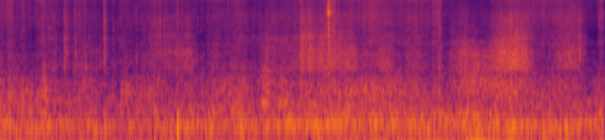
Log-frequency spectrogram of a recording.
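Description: Dry, grainy red dirt crumbled by hand: clods break apart and gritty soil trickles and crackles through the fingers in repeated swells, with one sharp snap a little past halfway. A faint low hum runs underneath.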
